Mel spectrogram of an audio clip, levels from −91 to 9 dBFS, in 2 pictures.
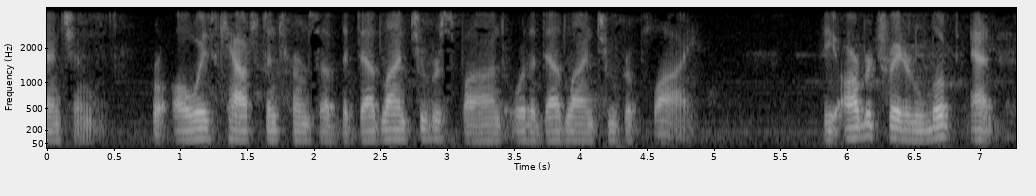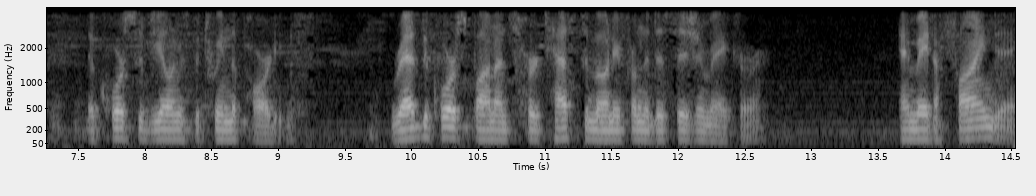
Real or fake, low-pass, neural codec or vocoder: real; 3.6 kHz; none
